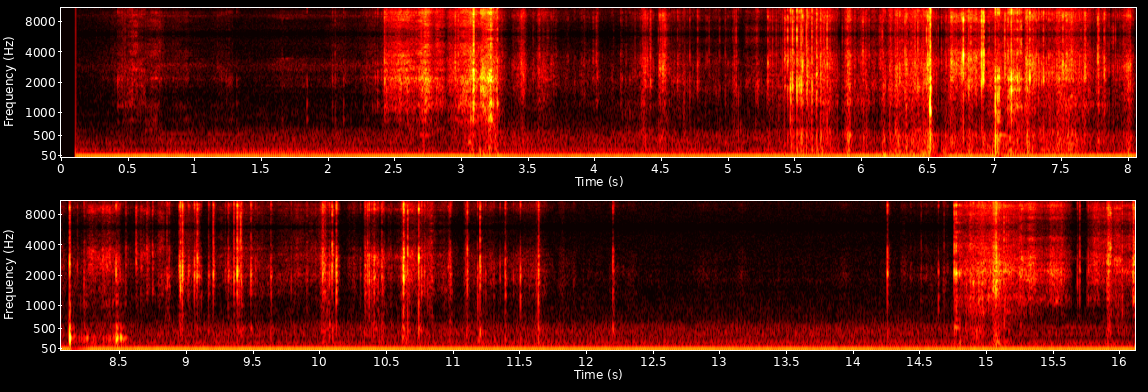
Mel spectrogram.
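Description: Handling noise from a small camera being fitted and adjusted inside a pickup cab: rubbing, scrapes and knocks, busiest between about six and nine seconds in. Under it runs the steady low hum of the pickup's engine idling.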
